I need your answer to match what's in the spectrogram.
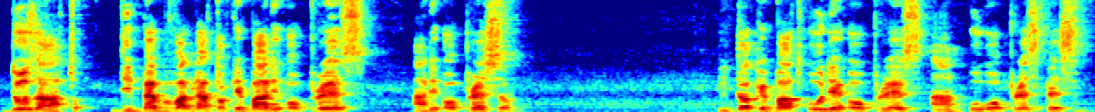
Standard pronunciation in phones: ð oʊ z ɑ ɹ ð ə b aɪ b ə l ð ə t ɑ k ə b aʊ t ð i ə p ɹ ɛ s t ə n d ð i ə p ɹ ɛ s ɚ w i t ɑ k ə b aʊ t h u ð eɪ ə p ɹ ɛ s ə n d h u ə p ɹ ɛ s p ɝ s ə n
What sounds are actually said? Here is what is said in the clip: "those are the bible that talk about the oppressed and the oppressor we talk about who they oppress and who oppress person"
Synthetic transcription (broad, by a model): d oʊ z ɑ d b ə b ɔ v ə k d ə t ɑ k ə b aʊ t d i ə p ɹ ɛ s ə n d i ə p ɹ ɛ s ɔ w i t ɑ k ə b aʊ t h u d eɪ ə p ɹ ɛ s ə n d h u ə p ɹ ɛ s p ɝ s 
